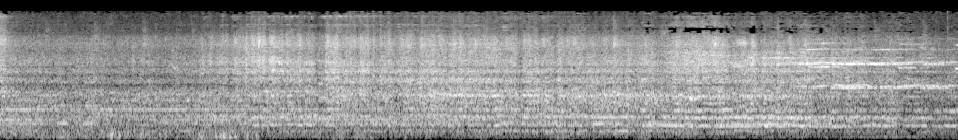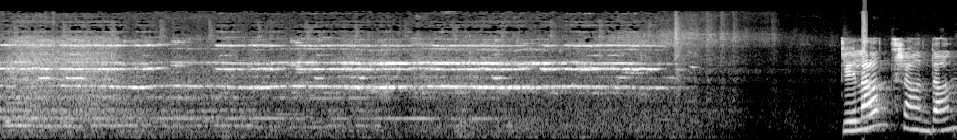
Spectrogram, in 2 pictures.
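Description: A car-carrying train loaded with cars rolls past, its wheels and wagons running noisily over the rails. From about halfway through, its wheels give a steady high-pitched squeal made of several tones, then the sound fades out near the end.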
